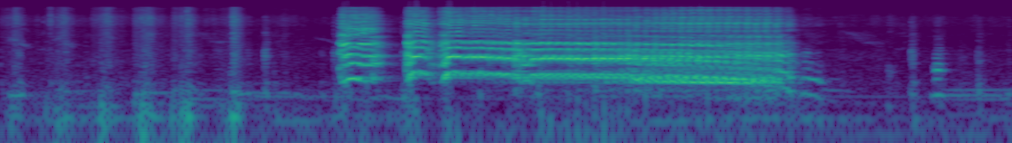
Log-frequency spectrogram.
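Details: Naked-neck rooster among native hens, crowing once: two short harsh bursts then a loud, sustained, buzzy cry of about two seconds that fades out. Soft repeated clucks and a low steady hum are heard before and after.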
